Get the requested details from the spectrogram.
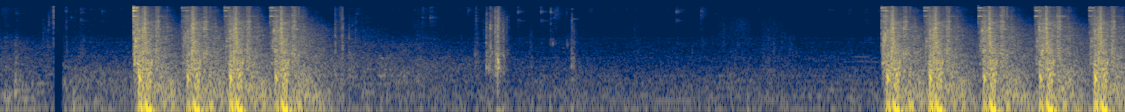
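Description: Rifle shots crack in rapid bursts, close by.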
